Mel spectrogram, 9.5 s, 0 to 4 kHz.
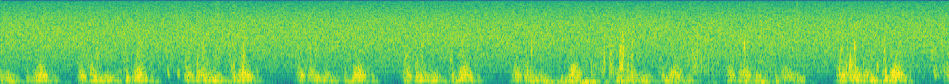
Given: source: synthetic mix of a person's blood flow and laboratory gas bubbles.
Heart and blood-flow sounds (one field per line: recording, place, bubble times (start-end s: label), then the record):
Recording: Doppler ultrasound of blood flow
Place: precordium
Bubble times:
1.36-1.48 s: bubbles
1.63-2.24 s: bubbles
2.27-2.38 s: bubbles
9.27-9.50 s: bubbles
From the record:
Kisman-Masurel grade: 221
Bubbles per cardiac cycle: several, 3 to 8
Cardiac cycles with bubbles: 10 to 50%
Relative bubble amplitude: barely perceptible (0.100 to 0.250)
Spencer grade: 2 (many but less than half of the cardiac periods contain bubble signals, singularly or in groups)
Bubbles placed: only in the low amplitude regions of the cardiac cycle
